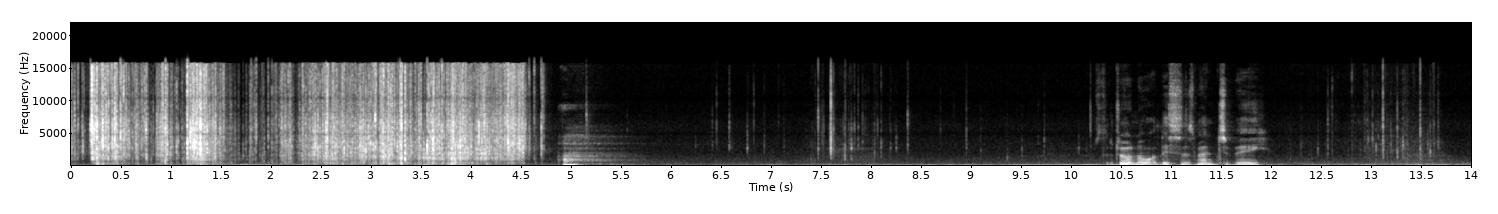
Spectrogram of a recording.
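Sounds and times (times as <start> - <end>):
plastic packaging crinkling: 0.0 - 4.9, 6.5 - 8.4, 12.3 - 13.9.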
